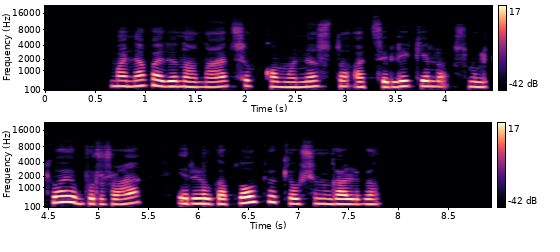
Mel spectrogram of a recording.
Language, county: Lithuanian, Marijampolė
